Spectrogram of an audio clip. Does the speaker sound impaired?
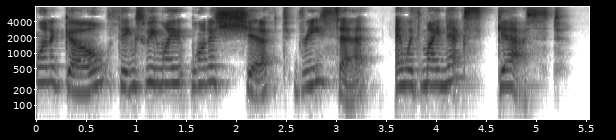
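No.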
